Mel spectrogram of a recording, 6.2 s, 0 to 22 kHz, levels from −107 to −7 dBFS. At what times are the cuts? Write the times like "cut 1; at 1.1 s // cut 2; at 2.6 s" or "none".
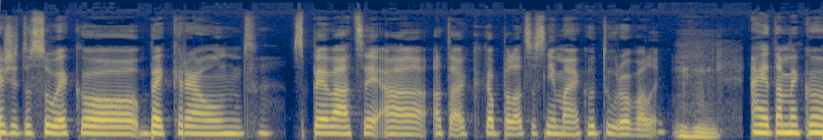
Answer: none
